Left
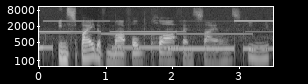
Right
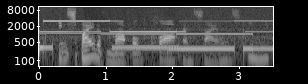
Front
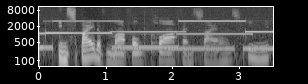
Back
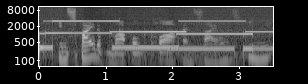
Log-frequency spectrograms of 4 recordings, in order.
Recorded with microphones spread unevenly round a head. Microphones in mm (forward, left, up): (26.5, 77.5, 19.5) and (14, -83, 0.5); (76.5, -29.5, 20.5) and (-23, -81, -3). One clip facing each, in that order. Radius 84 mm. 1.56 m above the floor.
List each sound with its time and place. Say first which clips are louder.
0.3 s a man speaking: left 12 dB, front 7 dB; 55° left; by 3.4 s 70° left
